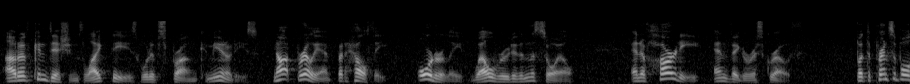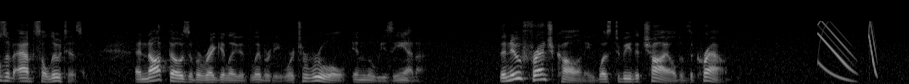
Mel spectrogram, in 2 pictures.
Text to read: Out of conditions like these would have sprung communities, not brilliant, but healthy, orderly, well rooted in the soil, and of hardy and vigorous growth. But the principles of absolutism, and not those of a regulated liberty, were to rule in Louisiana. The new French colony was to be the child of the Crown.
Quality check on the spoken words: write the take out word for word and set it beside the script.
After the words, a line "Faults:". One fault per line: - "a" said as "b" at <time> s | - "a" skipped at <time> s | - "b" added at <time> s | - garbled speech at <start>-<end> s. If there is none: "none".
Out of conditions like these would have sprung communities, not brilliant, but healthy, orderly, well rooted in the soil, and of hardy and vigorous growth. But the principles of absolutism, and not those of a regulated liberty, were to rule in Louisiana. The new French colony was to be the child of the Crown.
Faults:
none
